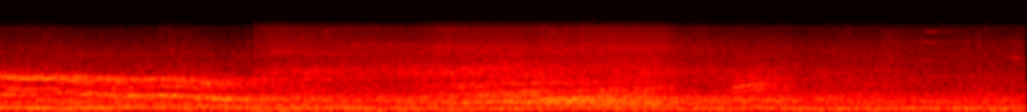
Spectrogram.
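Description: Experimental ambient noise music: a dense, steady noisy wash with several tones sliding down in pitch over the first few seconds and a short rising glide later on.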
